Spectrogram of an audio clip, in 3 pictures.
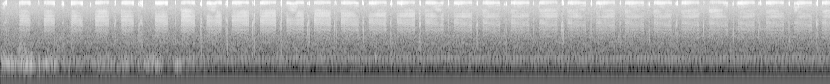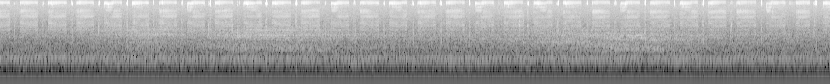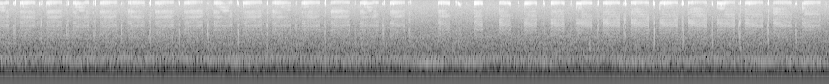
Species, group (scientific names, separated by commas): Isophya kraussii, Orthoptera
